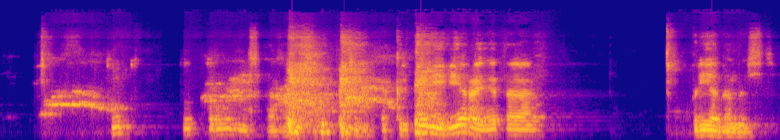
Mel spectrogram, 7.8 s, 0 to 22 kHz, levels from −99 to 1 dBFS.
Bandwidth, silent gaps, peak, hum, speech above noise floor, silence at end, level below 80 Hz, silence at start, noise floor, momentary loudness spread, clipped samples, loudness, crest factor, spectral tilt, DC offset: 12.5 kHz; none; 0 dBFS; none; 71 dB; 0.1 s; -48 dBFS; 0.4 s; -84 dBFS; 13 LU; under 0.1%; -13 LUFS; 14 dB; -4 dB/octave; under 0.1%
